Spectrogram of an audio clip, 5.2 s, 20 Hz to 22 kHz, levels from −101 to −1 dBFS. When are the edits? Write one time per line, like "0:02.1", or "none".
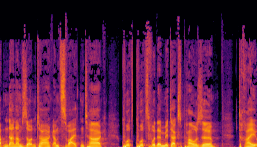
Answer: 0:02.6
